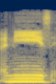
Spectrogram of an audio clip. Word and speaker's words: Aniz: I'm also on Twitter at my name, Aniz, A-N-I-Z.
